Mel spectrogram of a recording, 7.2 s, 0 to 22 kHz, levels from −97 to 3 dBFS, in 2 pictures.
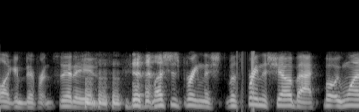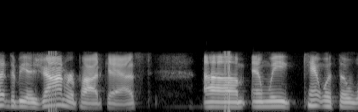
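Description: Speech carried over what sounds like G.711 telephone coding, band-limited to roughly 200 Hz–3.5 kHz. There are three short bursts of bit errors on a digital phone line, at 2.37–2.54 s, 4.08–4.16 s and 5.83–5.89 s. Flipped bits corrupt single samples at a rate well under one percent, so you get sharp ticks and crackle sitting on top of the speech.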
